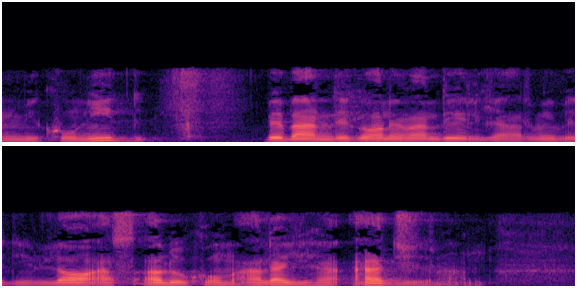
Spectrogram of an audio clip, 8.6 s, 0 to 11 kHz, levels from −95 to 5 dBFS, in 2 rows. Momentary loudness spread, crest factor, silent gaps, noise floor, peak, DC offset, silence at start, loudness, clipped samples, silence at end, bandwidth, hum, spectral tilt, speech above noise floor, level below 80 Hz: 17 LU; 24 dB; none; -55 dBFS; -6 dBFS; under 0.1%; 0 s; -31 LUFS; under 0.1%; 0.15 s; 6.2 kHz; none; -7 dB/octave; 24 dB; -72 dBFS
